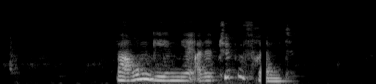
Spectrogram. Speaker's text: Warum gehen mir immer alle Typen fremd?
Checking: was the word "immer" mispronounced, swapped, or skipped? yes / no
yes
